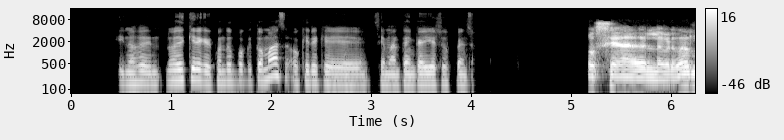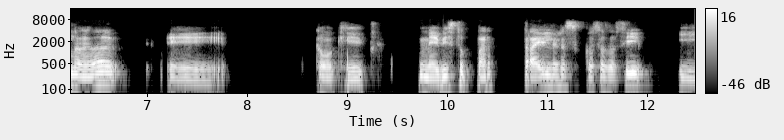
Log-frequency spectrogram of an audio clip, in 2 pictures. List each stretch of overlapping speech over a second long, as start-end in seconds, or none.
none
